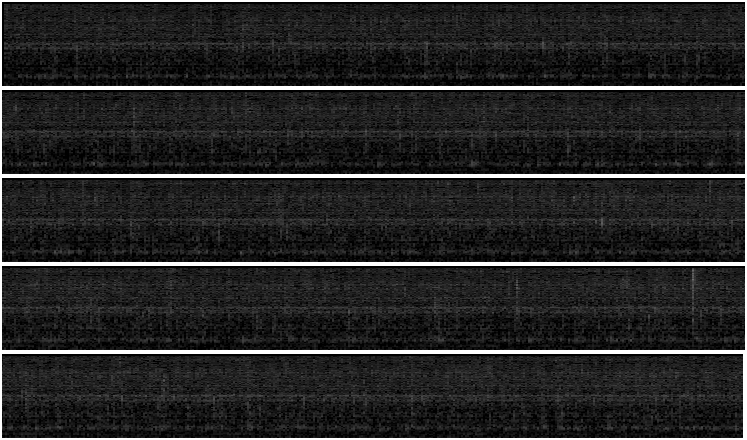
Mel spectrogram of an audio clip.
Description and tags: Water boiling.
Thank you!
boiling, bubbling, water, water-bubbling, water-boiling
